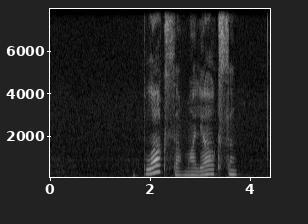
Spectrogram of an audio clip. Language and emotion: Russian, sad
